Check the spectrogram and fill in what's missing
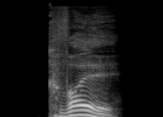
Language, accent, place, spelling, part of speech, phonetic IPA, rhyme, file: German, Germany, Berlin, quoll, verb, [kvɔl], -ɔl, De-quoll.ogg
- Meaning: first/third-person singular preterite of quellen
